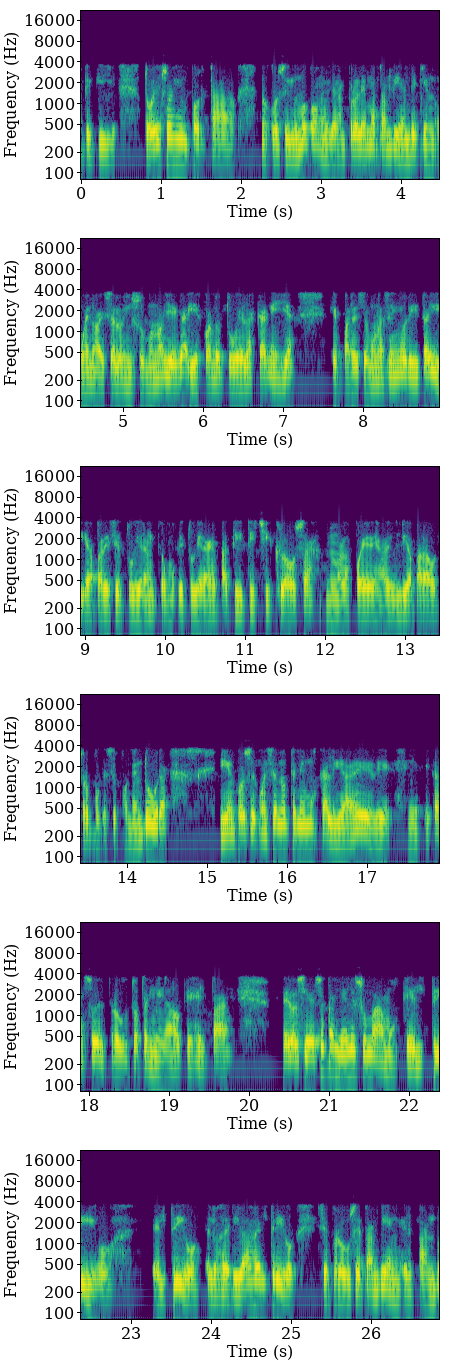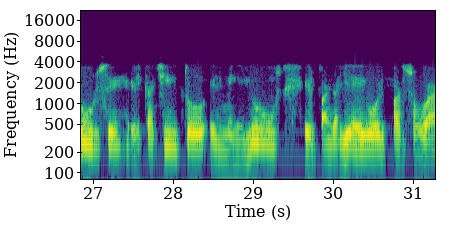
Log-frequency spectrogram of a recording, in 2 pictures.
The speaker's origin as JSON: {"language": "Spanish", "country": "Venezuela", "said": "porque nosotros no nos merecemos esto como venezolanos."}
